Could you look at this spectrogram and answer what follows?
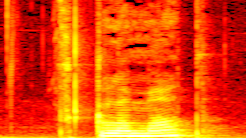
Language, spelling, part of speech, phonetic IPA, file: Czech, zklamat, verb, [ˈsklamat], Cs-zklamat.ogg
- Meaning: 1. to disappoint 2. to be disappointed (in someone)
